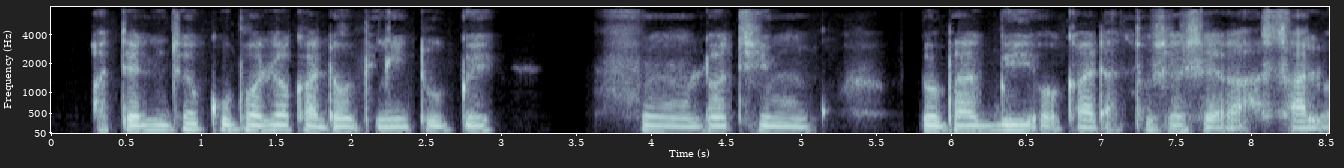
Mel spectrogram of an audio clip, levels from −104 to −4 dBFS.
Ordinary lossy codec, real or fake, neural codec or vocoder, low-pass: AAC, 32 kbps; fake; codec, 16 kHz, 8 kbps, FunCodec, trained on Chinese and English, 25 frames a second; 7.2 kHz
